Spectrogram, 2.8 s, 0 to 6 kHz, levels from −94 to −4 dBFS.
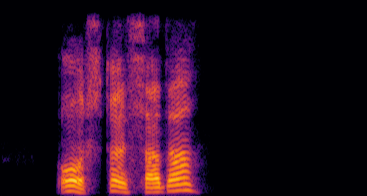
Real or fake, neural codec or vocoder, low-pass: fake; codec, 16 kHz, 4 kbps, FreqCodec, smaller model; 5.4 kHz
